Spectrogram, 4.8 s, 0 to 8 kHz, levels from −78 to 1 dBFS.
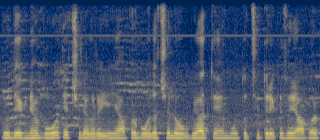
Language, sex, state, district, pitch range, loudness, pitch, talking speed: Hindi, male, Haryana, Rohtak, 135-140 Hz, -17 LUFS, 135 Hz, 285 wpm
